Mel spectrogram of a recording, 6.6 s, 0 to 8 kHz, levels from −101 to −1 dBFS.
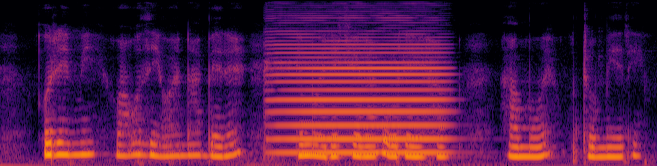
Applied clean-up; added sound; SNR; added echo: none; Bowed string instrument; 0 dB; reverberation time 0.6 s.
